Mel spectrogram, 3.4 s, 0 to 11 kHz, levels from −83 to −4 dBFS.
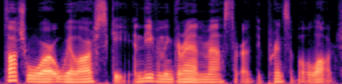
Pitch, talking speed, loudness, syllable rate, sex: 110 Hz, 210 wpm, -20 LUFS, 6.2 syllables/s, male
